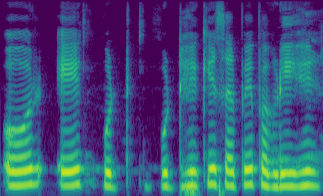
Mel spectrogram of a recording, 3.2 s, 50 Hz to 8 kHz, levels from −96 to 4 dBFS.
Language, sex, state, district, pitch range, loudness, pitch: Hindi, female, Madhya Pradesh, Bhopal, 200-225 Hz, -13 LUFS, 210 Hz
